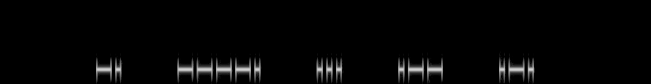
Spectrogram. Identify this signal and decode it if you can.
Morse code, heard as a keyed tone, about 25 wpm, spaced as for 12 wpm, 700 Hz. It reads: N9SWR
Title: USA Call Signs - 4x Character Spacing - 25wpm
